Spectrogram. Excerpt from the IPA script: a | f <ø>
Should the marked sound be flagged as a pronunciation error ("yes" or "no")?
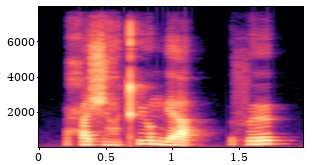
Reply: no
